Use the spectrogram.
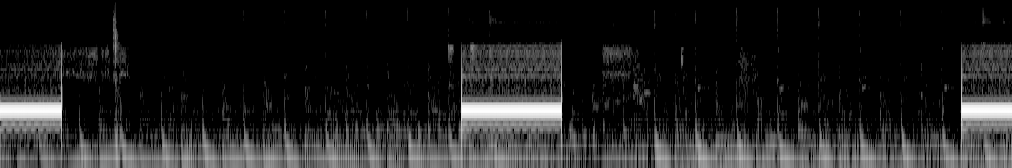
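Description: A telephone ringback tone on the line as a radio show calls a listener: loud, steady low-pitched buzzing bursts about a second long, repeating every few seconds, with faint crackly line noise in the gaps between rings.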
